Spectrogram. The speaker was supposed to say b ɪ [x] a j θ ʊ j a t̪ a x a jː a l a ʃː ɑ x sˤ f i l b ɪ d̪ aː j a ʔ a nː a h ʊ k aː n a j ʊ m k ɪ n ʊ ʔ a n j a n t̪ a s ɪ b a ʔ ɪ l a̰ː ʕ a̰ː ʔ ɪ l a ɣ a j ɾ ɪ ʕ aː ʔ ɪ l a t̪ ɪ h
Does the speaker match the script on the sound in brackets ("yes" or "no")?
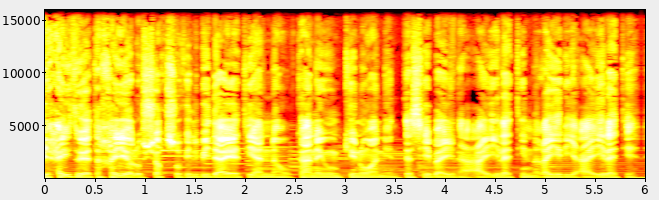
no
